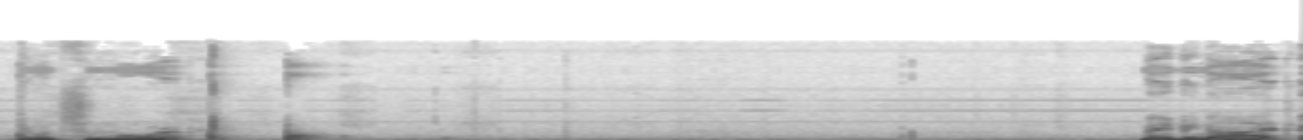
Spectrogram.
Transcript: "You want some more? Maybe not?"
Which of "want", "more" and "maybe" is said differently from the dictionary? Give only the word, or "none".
none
